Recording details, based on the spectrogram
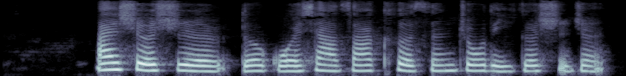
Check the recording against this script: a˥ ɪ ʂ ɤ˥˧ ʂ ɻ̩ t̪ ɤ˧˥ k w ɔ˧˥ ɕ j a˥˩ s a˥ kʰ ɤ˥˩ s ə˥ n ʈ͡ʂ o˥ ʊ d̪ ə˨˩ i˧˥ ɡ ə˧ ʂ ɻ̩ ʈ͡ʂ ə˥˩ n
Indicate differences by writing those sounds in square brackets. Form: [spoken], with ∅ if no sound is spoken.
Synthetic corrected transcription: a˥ ɪ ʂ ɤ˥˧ ʂ ɻ̩ t̪ ɤ˧˥ k w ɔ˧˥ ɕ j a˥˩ s a˥ kʰ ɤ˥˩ s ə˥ n ʈ͡ʂ o˥ ʊ d̪ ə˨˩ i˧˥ ɡ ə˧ ʂ ɻ̩ ʈ͡ʂ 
